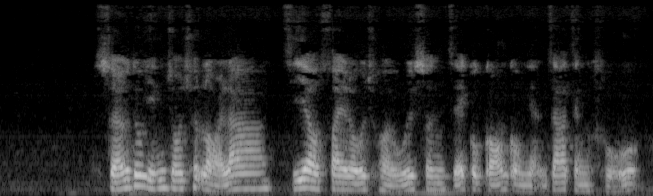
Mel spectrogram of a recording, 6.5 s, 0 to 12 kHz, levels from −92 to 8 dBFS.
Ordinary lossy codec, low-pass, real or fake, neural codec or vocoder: AAC, 48 kbps; 10.8 kHz; real; none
